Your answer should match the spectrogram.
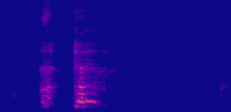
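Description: A woman clearing her throat: two short bursts in quick succession about half a second in.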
